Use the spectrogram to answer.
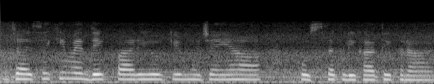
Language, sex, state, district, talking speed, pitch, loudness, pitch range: Hindi, female, Madhya Pradesh, Dhar, 195 wpm, 230 Hz, -15 LUFS, 220-235 Hz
